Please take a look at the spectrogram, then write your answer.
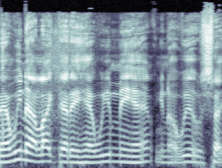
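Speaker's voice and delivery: ordinary talk, nothing marked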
